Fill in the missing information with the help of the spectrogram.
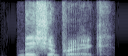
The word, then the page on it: bishopric: British English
